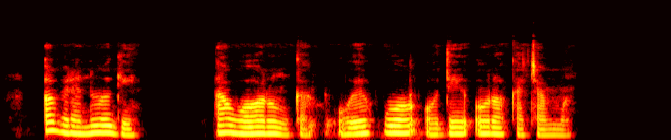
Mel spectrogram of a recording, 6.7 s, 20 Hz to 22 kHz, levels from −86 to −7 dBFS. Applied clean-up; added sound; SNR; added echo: neural mask model Resemble Enhance denoiser.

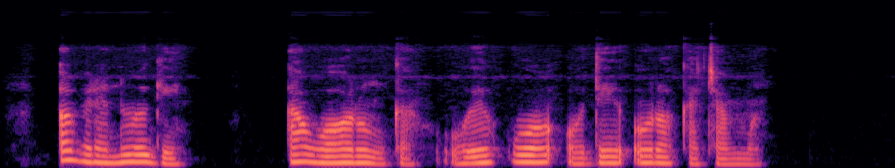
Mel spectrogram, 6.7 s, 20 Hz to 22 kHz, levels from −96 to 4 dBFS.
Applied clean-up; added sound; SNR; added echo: none; none; none; none.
